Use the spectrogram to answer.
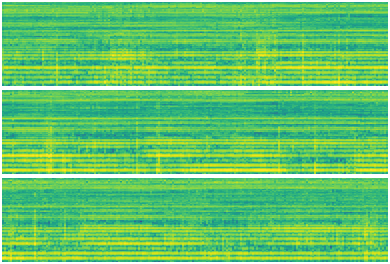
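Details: TIG welding scrap aluminum plate in AC; steady even buzz, fixed low pitch with bright hiss, from switching between positive and negative AC sides; normal AC TIG arc.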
